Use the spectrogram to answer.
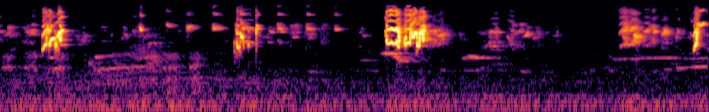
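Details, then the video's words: Pair of green Fischer's lovebirds; intermittent loud raspy chirps separated by quieter twittering and brief silences, high-pitched throughout. "Lovebird Singing & Chirping Sounds - Green Fischer Pair"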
